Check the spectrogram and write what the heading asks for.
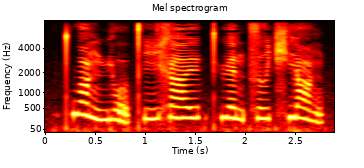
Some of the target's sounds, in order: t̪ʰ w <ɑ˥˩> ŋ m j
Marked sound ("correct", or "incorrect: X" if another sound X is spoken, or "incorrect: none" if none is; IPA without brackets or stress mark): correct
